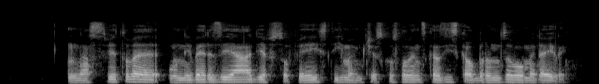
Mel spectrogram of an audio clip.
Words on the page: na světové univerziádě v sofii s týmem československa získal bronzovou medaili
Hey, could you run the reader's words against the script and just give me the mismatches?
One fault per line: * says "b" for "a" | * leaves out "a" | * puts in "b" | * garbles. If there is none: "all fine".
all fine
